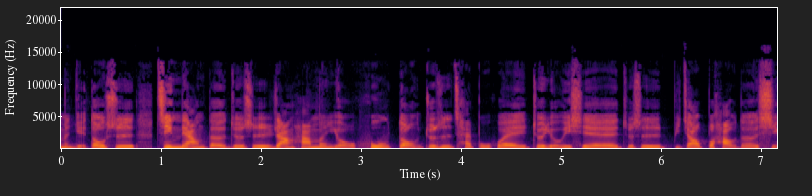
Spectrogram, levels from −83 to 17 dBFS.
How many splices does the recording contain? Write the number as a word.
one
